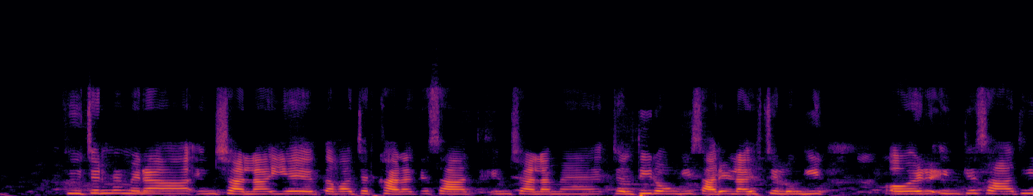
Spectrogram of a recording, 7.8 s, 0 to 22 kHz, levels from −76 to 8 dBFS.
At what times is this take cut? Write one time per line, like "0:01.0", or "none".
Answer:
none

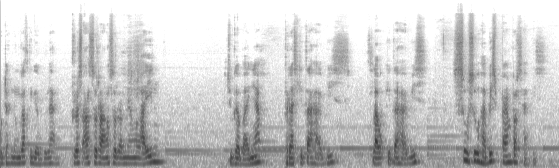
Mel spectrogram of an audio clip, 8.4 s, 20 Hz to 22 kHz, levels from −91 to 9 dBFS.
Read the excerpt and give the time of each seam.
0:00.9

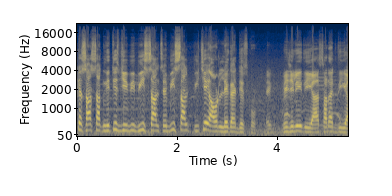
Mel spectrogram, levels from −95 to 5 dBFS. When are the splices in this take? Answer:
none

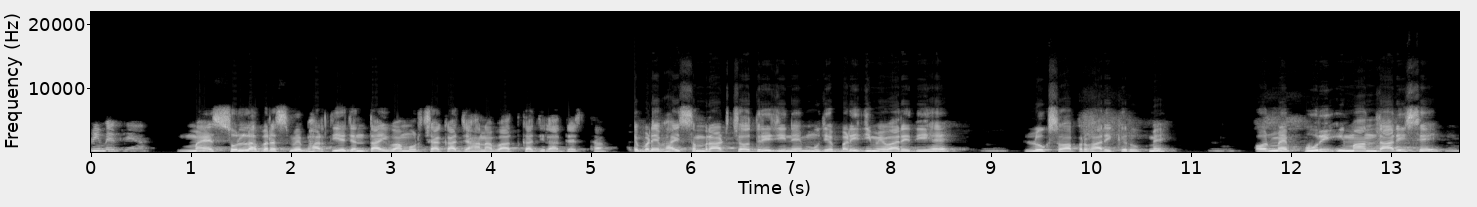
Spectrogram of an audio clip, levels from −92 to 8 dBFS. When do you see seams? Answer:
0:05.4

